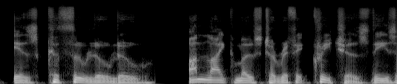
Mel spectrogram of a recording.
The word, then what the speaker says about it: Cthulhu: However, Lovecraft wrote that the closest pronunciation is Cthulu.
